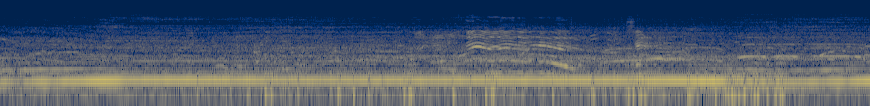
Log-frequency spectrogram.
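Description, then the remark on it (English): A car doing a tire-shredding burnout, its exhaust pipe exiting the side: the engine roars steadily at high revs while tires squeal and scrub in wavering high-pitched bursts, with a rumbling, gritty texture throughout. Voices can be heard faintly underneath. “And we congratulate him for destroying a set of tires.”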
